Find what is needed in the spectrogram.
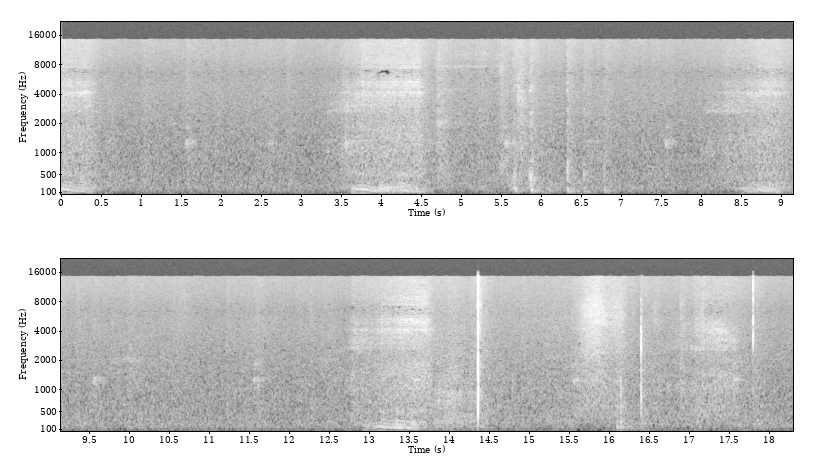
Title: Newfypoo snoring head off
